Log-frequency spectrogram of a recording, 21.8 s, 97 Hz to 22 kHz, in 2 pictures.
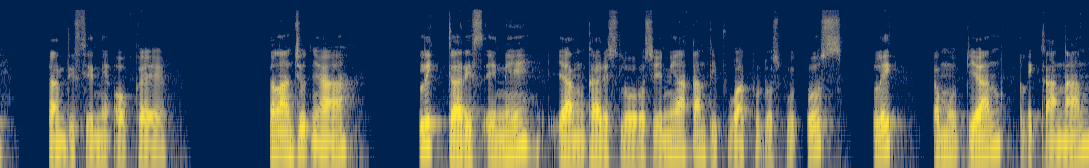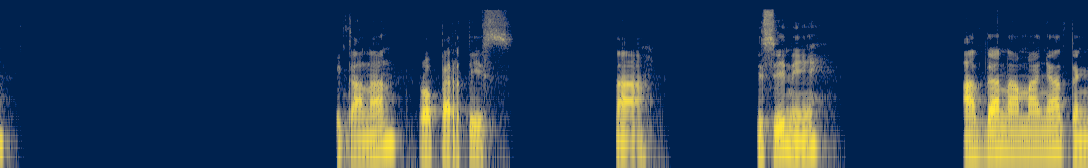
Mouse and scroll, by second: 1.3 click, 8.5 click, 10.8 right click, 11.8 right click, 12.6 click, 13.1 click, 13.5 click, 13.9 right click, 15.6 click.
